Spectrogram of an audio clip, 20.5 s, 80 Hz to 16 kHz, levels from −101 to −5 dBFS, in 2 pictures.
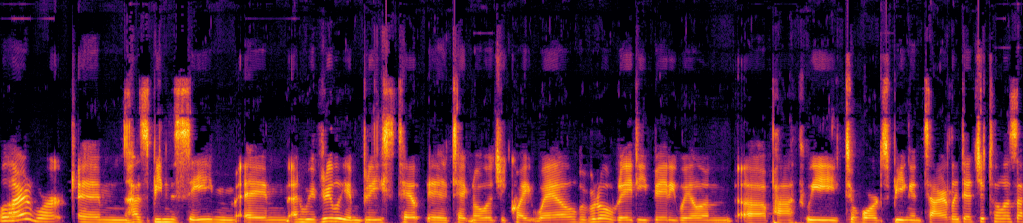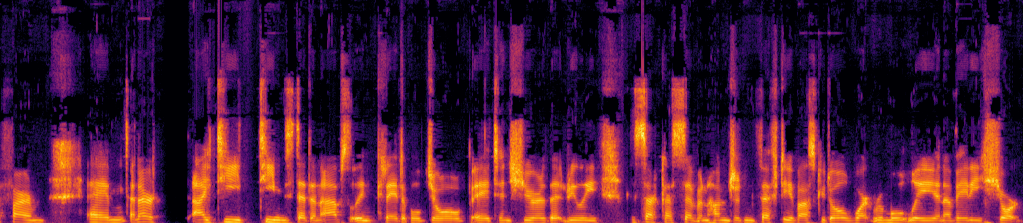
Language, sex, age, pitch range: English, female, 20-39, 165-195 Hz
